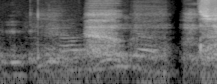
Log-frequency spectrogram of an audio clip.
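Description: Faint murmured speech and an audible breath, well below the level of the sermon.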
